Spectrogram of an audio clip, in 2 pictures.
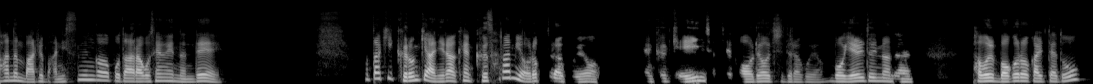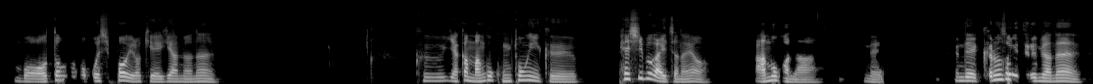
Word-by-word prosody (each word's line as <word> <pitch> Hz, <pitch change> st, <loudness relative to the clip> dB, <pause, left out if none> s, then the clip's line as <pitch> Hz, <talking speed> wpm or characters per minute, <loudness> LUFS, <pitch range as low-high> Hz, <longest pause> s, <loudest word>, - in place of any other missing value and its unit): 하는 175 Hz, -2 st, -2 dB
말을 120 Hz, +4 st, -1 dB
많이 125 Hz, +2 st, -9 dB
쓰는가 210 Hz, 0 st, -2 dB
보다.'라고 140 Hz, -4 st, +2 dB
생각했는데 145 Hz, -5 st, -2 dB, 1.4 s
어 -, -, -8 dB
딱히 275 Hz, +2 st, 0 dB
그런 180 Hz, -1 st, +3 dB
게 -, -, +4 dB
아니라 140 Hz, +3 st, +5 dB
그냥 165 Hz, +3 st, -1 dB
그 170 Hz, -, 0 dB
사람이 295 Hz, -, +1 dB
어렵더라고요. 130 Hz, -6 st, -1 dB, 0.5 s
그냥 135 Hz, -, -11 dB
그 145 Hz, -, -8 dB
개인 145 Hz, +8 st, +2 dB
자체가 -, -, -14 dB
어려워지더라고요. 125 Hz, -3 st, -3 dB
뭐 140 Hz, -1 st, +2 dB
예를 150 Hz, +4 st, +4 dB
들면은 155 Hz, -4 st, -1 dB, 0.8 s
밥을 155 Hz, +2 st, +5 dB
먹으러 155 Hz, +3 st, +4 dB
갈 140 Hz, -1 st, +2 dB
때도 155 Hz, -, -1 dB, 0.2 s
"뭐 135 Hz, -4 st, -1 dB
어떤 200 Hz, +10 st, 0 dB
거 185 Hz, -, -19 dB
먹고 145 Hz, +2 st, -4 dB
싶어?" 175 Hz, +2 st, +2 dB
이렇게 135 Hz, -1 st, -2 dB
얘기하면은 130 Hz, -1 st, -3 dB, 2.0 s
그 165 Hz, 0 st, -8 dB
약간 165 Hz, +4 st, +1 dB
만국 160 Hz, +6 st, +2 dB
공통의 180 Hz, +4 st, -1 dB
그 125 Hz, -3 st, -4 dB, 0.4 s
패시브가 255 Hz, -, +4 dB
있잖아요. 125 Hz, -3 st, -4 dB, 0.4 s
"아무거나." 135 Hz, -8 st, +2 dB, 0.5 s
네. 125 Hz, -5 st, -7 dB, 0.8 s
근데 170 Hz, -1 st, +2 dB
그런 210 Hz, +8 st, +3 dB
소리 235 Hz, -3 st, +4 dB
들으면은 150 Hz, -, +2 dB
145 Hz, 320 characters per minute, -23 LUFS, 130-170 Hz, 2.0 s, 아니라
